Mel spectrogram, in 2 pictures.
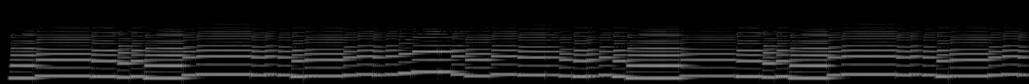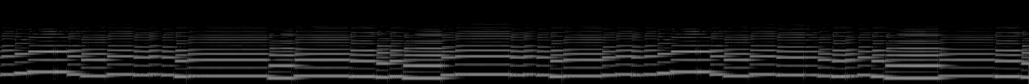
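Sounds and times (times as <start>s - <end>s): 
polska folk dance tune: 0.1s - 20.5s.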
